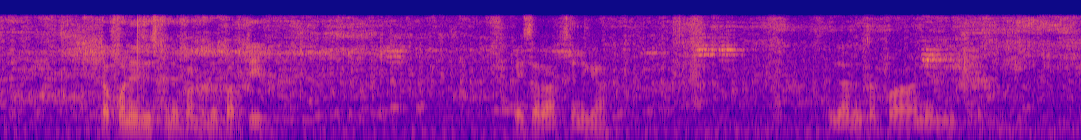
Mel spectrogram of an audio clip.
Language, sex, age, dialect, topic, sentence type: Telugu, male, 25-30, Telangana, agriculture, question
